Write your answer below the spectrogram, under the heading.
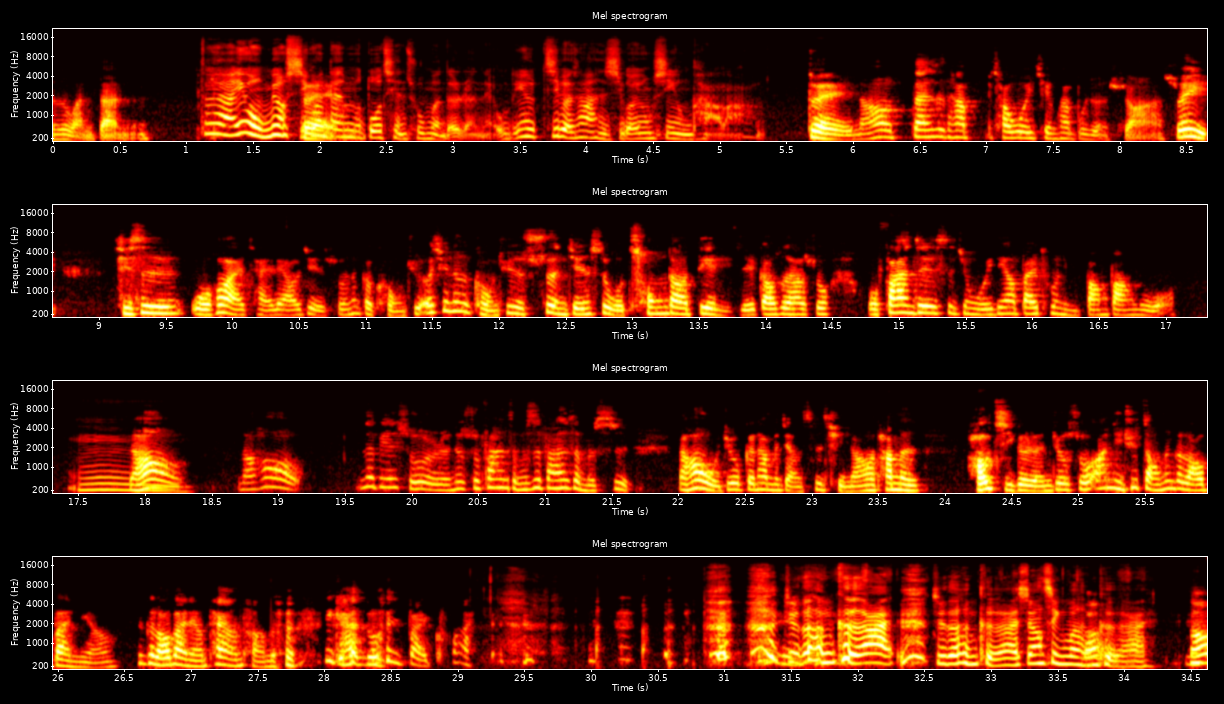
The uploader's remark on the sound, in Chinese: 此音檔是由club house直播中錄製的。故音質無法與專業麥克風及錄音室錄製比較。所有音檔都已盡最大能力去調整，讓聽眾的耳朵是舒服的。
